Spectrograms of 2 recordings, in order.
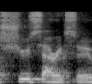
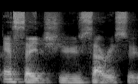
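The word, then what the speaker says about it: Shu-Sarysu: We should probably call it shuarisu which is the the the kazak way to pronounce it. So shuarisu shuarisu shuarisu.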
